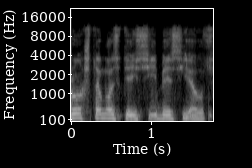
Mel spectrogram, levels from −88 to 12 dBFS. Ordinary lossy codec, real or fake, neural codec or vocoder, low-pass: Opus, 32 kbps; fake; codec, 24 kHz, 3 kbps, HILCodec; 10.8 kHz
